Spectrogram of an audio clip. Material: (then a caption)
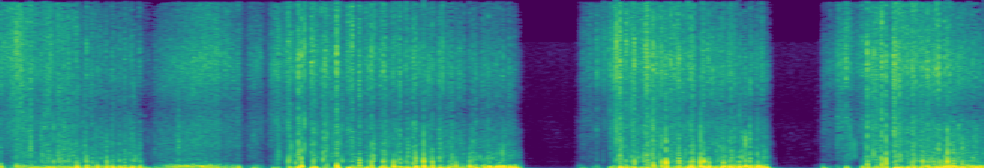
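Carpet fibre. Long nails on both hands scratch quickly across the pile of a flat, looped grey-beige carpet, making dense, rapid, crackling scrapes with a heavy low rumble. The scratching runs in three bursts separated by two brief silent pauses.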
